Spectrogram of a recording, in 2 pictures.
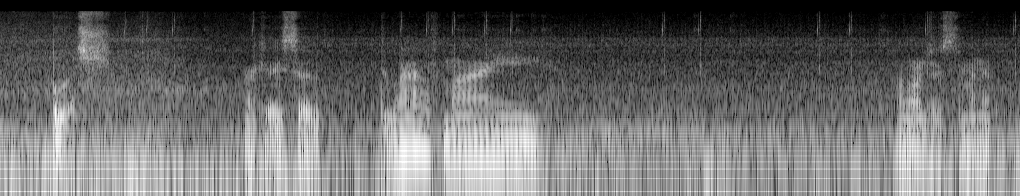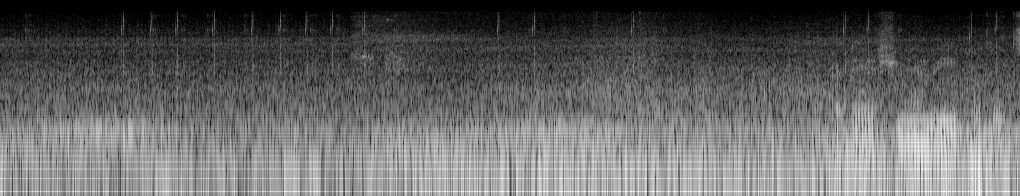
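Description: Soft game menu clicks tick as options are scrolled through.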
